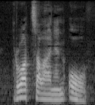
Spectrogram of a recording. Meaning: The twenty-sixth letter of the Finnish alphabet, called ruotsalainen oo and written in the Latin script
- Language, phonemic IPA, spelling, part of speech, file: Finnish, /o/, å, character, Fi-å.ogg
